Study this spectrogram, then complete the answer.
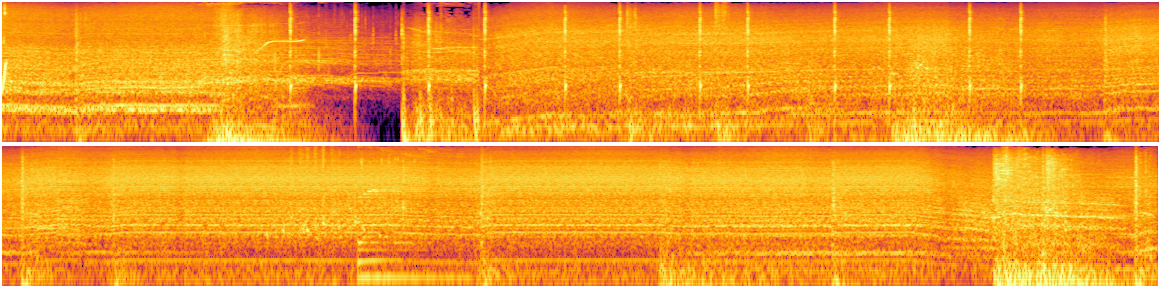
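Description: A racing car engine hums steadily.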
